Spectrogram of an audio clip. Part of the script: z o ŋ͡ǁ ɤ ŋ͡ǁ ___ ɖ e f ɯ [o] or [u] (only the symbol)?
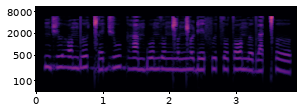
o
